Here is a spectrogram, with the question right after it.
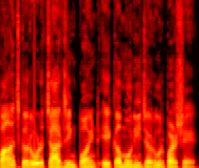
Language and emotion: Gujarati, neutral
